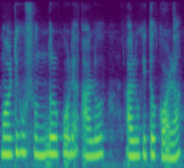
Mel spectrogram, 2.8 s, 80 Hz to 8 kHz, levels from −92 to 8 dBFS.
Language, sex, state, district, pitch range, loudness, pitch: Bengali, female, West Bengal, Cooch Behar, 235-260 Hz, -15 LUFS, 255 Hz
